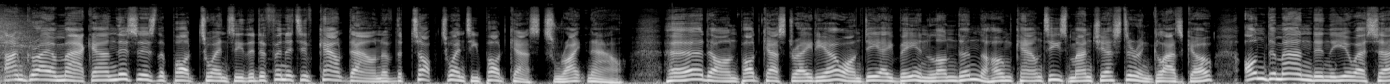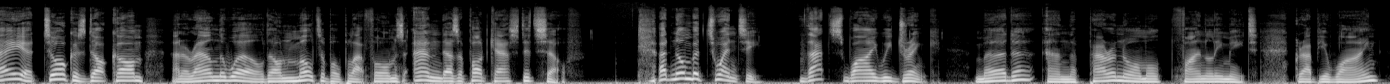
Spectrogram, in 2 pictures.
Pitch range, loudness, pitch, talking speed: 135-190 Hz, -12 LUFS, 165 Hz, 145 wpm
